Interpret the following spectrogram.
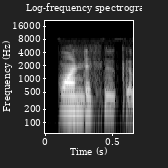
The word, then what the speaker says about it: Juan de Fuca: reminded me it's the Juan de Fuca plate. I think I always get scared I'm going to mispronounce that and accidentally swear. Thank you. First name Juan, last name DeFuca.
